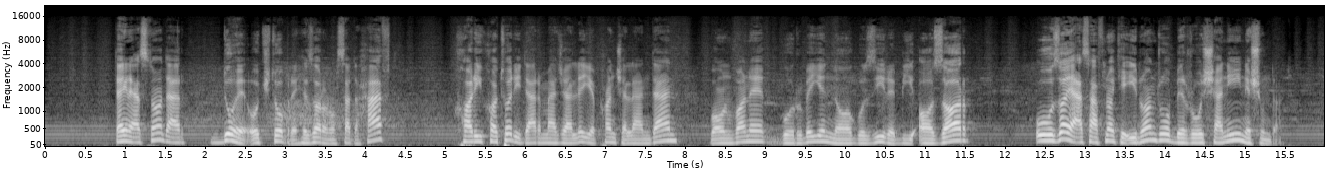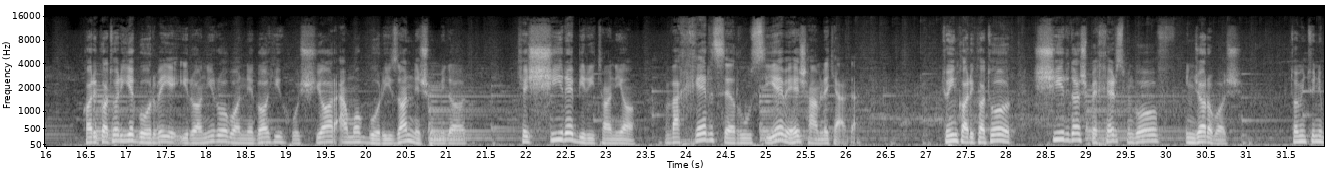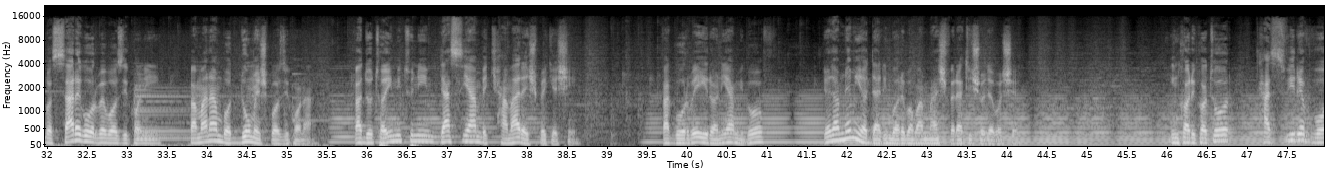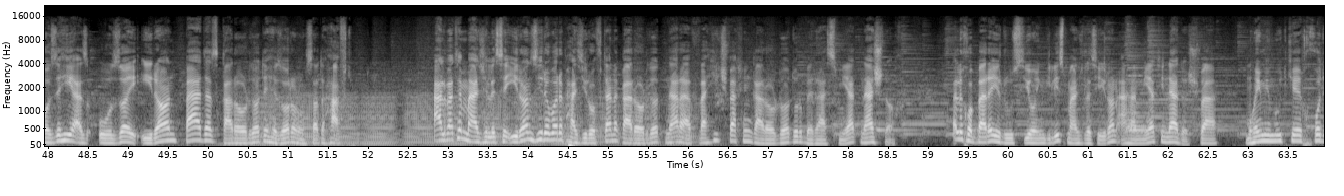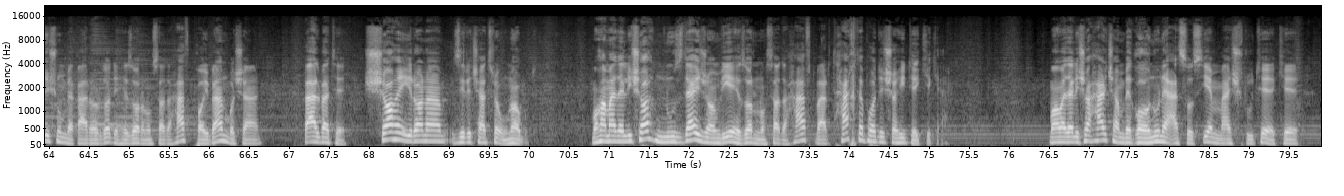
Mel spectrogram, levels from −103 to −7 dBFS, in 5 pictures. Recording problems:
background music; noticeable; throughout; 15 dB below the speech
crowd noise; faint; throughout; 25 dB below the speech

